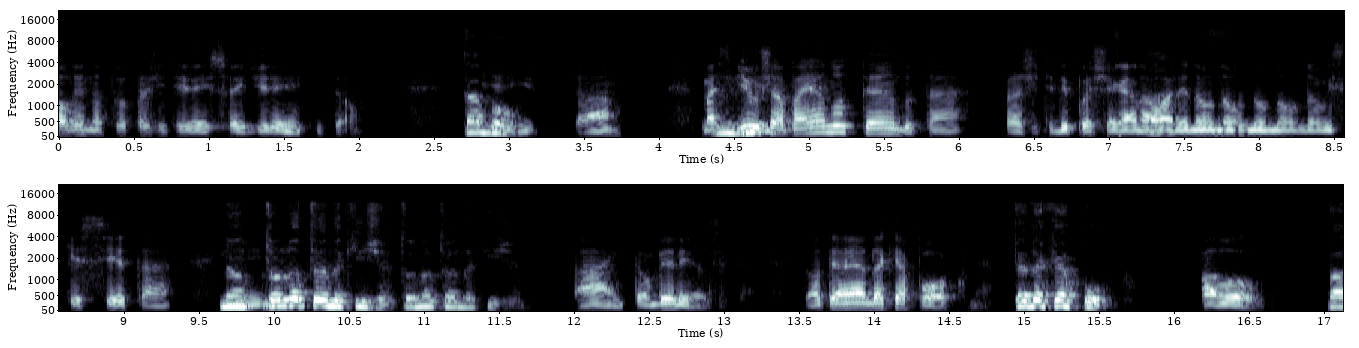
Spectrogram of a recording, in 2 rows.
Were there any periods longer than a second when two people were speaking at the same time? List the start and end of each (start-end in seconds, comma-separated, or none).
none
